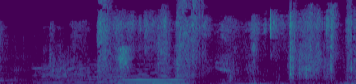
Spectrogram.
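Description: A black Angus bovine mooing once: one long call that rises in pitch and then holds steady for over a second. A few short knocks follow near the end.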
